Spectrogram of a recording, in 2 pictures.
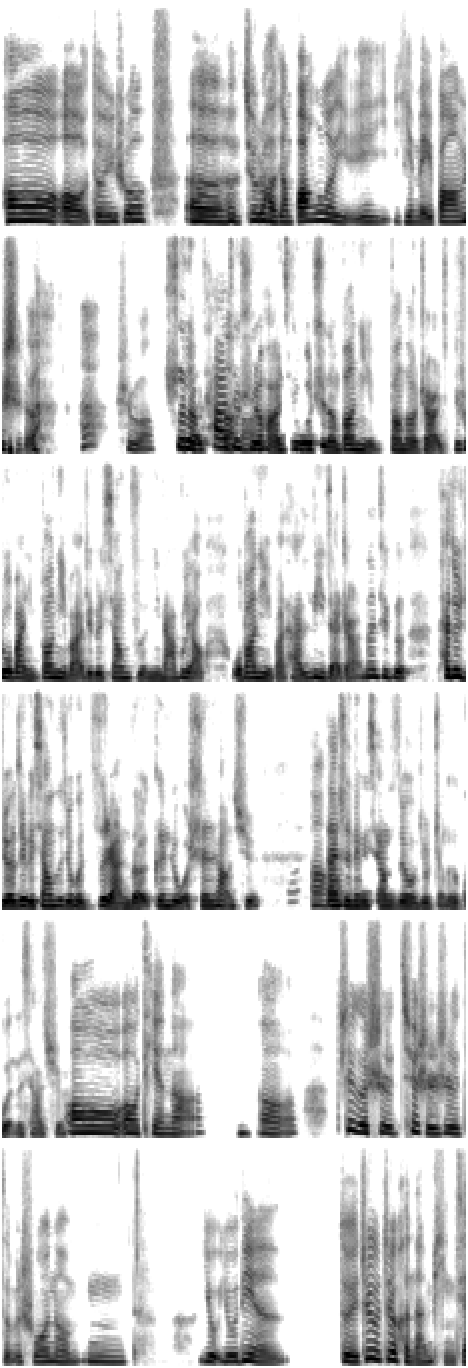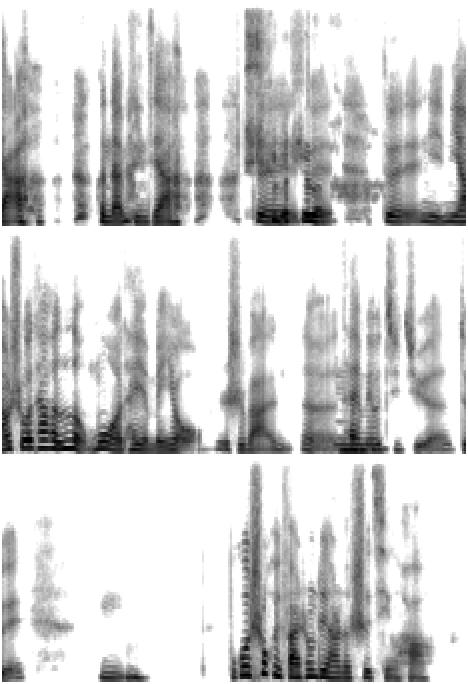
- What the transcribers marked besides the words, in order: teeth sucking; laughing while speaking: "是的"; other background noise; laugh; chuckle; laughing while speaking: "是的 是的"; laugh
- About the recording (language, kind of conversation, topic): Chinese, podcast, 在旅行中，你有没有遇到过陌生人伸出援手的经历？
